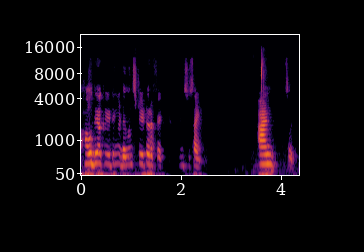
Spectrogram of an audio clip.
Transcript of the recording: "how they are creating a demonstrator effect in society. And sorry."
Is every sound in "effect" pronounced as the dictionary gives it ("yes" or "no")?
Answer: yes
